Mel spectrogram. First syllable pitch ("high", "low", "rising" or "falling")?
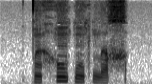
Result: low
